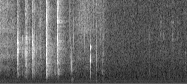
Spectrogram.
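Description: Computer keyboard keys being typed: a quick run of faint key clicks in the first second, then one more keystroke just after a second in.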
